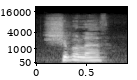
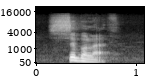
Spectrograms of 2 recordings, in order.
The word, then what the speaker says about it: Shibboleth: Notice the H is missing. Shibboleth, Sibboleth.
